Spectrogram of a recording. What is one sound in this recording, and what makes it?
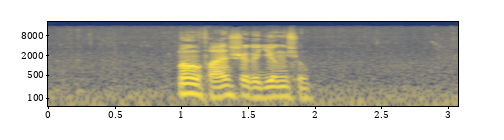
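A second young man answers calmly close by.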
